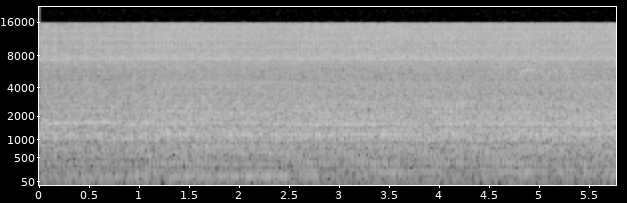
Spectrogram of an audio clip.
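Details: Lexus RX330 3MZ-FE, warm engine, revs raised to 1,000–3,000 rpm: faint regular low tapping under the hood over the hum; knock of unknown cause, piston knock suspected.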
